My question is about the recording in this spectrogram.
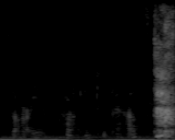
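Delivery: whispered apology aside; whispering. Real, not acted. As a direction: drop to a quick embarrassed whisper. Apologetic aside mid-speech.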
